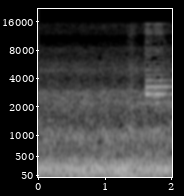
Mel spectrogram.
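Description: Steady low background rumble with no speech, and a faint, brief high tone near the end.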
